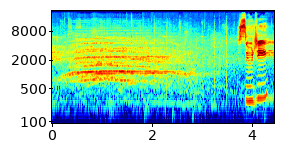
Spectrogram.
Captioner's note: audience claps and cheers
